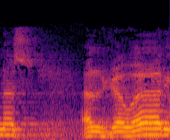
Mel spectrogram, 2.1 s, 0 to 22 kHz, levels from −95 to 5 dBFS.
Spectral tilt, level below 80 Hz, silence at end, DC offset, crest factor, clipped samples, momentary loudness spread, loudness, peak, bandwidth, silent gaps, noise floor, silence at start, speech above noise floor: -7.5 dB/octave; -46 dBFS; 0 s; 0.1%; 12 dB; under 0.1%; 21 LU; -19 LUFS; -6 dBFS; 10 kHz; none; -38 dBFS; 0 s; 20 dB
